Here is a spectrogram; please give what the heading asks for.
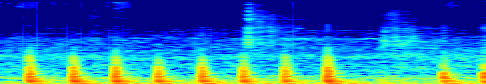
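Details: Ford Flex door top section, knocked from outside after four layers of KnuKonceptz sound deadener: about four dull, short knocks a second, no ring or rattle; solid and well damped compared with untreated section.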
